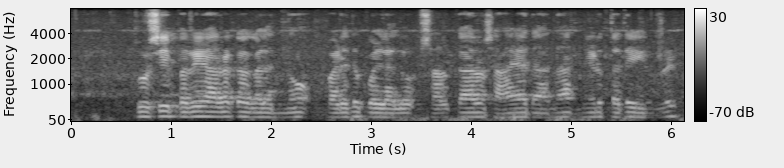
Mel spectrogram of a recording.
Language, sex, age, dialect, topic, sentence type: Kannada, male, 41-45, Central, agriculture, question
